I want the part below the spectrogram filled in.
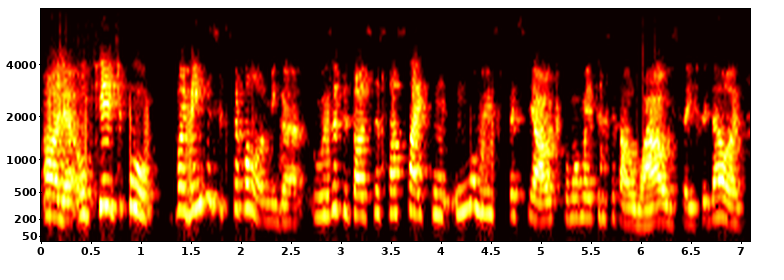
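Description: A woman's voice: on the high side, expressive, fast. A Brazilian woman co-hosting a podcast, talking in a slangy, playful way. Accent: Brazilian Portuguese. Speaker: podcast co-host. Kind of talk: casual podcast chat. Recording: phone-like thin sound.

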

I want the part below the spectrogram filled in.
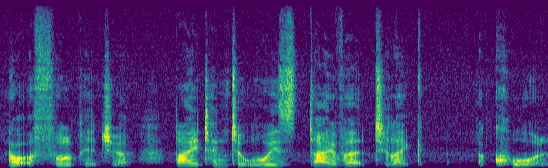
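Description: Young male co-host, very bright sharp tone, easygoing advice-giver. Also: mid-range voice, lively intonation, normal speed, breathy edge, low-quality recording. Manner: laid-back, giving advice. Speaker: podcast co-host. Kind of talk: casual chat.

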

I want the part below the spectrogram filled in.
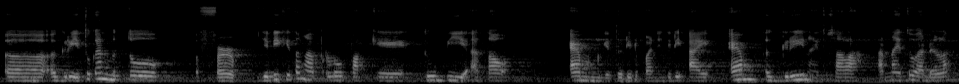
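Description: Low-voiced woman explaining in an echoey room. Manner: explanatory, laughs often, slows to model English words. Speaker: guest explaining English mistakes. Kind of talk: casual podcast chat. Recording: echoey room with long reverb, faint hiss.

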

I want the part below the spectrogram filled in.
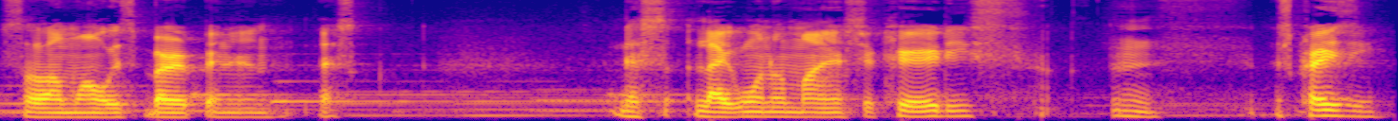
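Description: A young man rambles through a personal story in a loose, unscripted way. His voice is bright and forward, and his pitch stays level and flat. Faint guitar music plays underneath. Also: measured pace. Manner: rambling, many restarts and fillers, frank. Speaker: vlogger. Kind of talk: casual storytelling monologue.

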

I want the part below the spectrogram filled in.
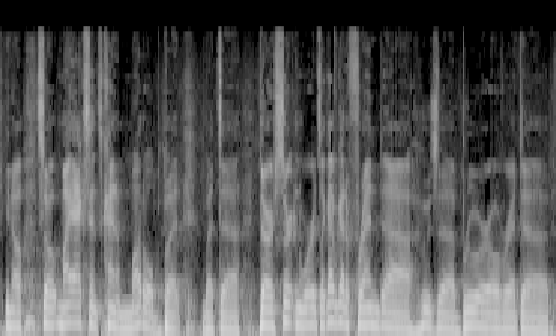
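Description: A man hosting a casual podcast chat, relaxed and quick to laugh, thinking aloud as he talks. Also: mid-range voice. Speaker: podcast host. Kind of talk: casual conversation.

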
